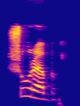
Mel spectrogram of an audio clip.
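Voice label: "шурӧб", Komi, female; kpv audio dict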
